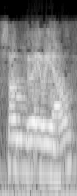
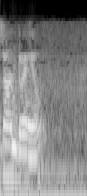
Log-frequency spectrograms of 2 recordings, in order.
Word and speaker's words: Sangreal: And the word Sangreil itself has 2 possible pronunciations which are very interesting. Sangreal, the blood of the king, and Sangreil, the holy cup.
